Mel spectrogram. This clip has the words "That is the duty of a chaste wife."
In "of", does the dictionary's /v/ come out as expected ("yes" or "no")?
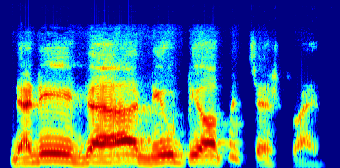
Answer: no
